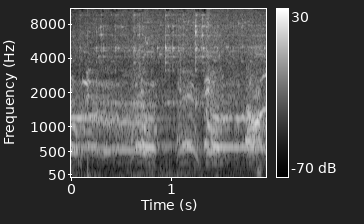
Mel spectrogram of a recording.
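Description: Hunting dog baying along a rabbit trail during a rabbit hunt, with several drawn-out howling bays rising and falling close by across the whole stretch.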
